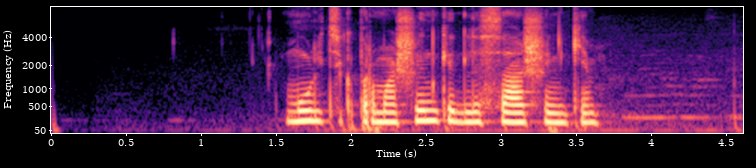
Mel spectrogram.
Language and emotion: Russian, neutral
